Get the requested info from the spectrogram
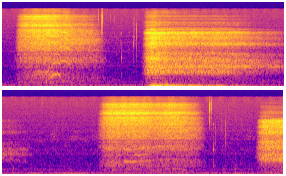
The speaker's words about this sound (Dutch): Adem een paar keer diep in door je neus en uit door je mond in jouw eigen tempo.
